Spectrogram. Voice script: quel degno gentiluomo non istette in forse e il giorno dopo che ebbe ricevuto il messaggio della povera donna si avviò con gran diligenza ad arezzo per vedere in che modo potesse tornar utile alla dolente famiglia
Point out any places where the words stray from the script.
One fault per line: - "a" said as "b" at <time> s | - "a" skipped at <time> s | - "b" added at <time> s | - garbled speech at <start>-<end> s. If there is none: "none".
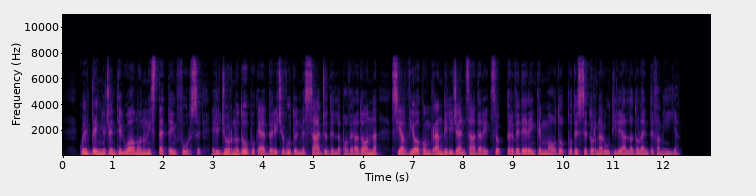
none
